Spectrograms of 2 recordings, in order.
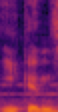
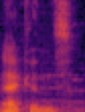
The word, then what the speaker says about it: Ekans: The announcer just pronounced that as Eakins. Eakins. I guess that's more like snake backward, but that's the first time anyone has ever said Eakins and not Ekans.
